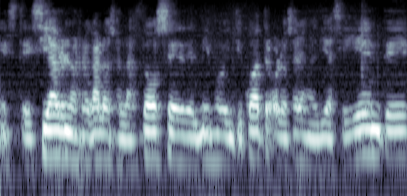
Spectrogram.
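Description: The speaker's pitch swings very widely. The pace is moderate. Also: man. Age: 40s. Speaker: podcast co-host. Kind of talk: casual chat.

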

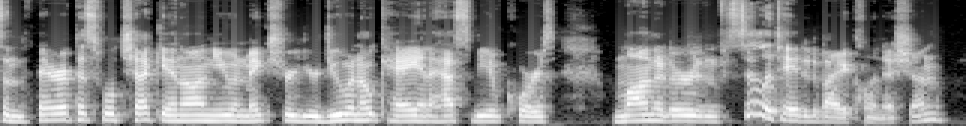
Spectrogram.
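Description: Loud and energetic, a man with a high pitch and a bright, sharp tone talks at a very fast pace in a very clean recording with a silent background. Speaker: clinical social worker. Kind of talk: podcast interview. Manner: loud, energetic.

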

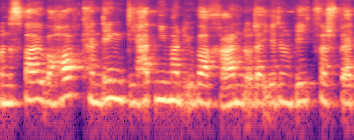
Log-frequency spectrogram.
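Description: A somewhat breathy, medium-pitched woman's voice at a moderate pace. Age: 20s. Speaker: student teacher. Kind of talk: interview. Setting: video call.

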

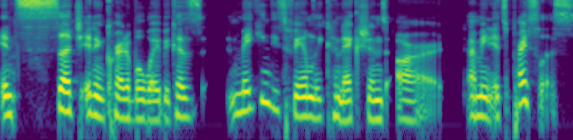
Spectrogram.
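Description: A woman with an American accent speaks at a fairly low pitch with a dark, mellow tone. The sound is dry and close, with no echo. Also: ordinary pitch variation, moderate pace. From US South. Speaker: podcast co-host. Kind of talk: casual chat.

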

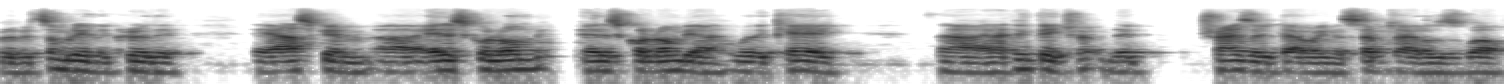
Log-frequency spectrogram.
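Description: Very fast delivery in a flat, monotone intonation. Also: man. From Matamoros, northern Mexico. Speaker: photographer. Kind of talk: casual film discussion.

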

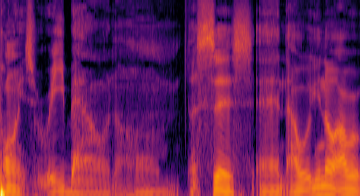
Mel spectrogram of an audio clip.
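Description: A man with a New York accent has a very deep, low pitch and a dark, mellow tone. His pitch varies in an ordinary way on a very clean recording with a silent background. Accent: New York English, Haitian family. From Queens, New York. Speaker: sports writer and filmmaker. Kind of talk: casual interview.

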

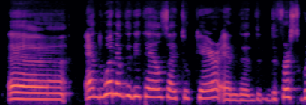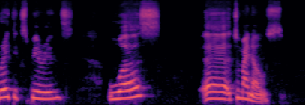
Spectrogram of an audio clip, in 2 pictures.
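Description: A woman speaks very slowly with a non-native accent, her pitch high and her intonation lively. Her tone is dark and mellow, and the recording is very clean with a silent background. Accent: non-native English speaker. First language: Portuguese. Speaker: podcast host. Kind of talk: casual monologue. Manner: halting, many fillers and repetitions.

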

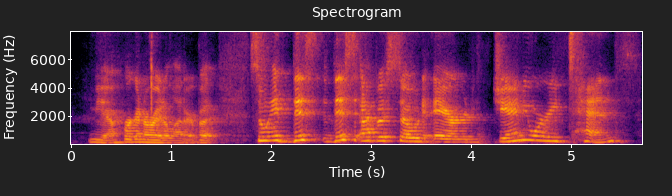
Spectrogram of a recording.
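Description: A bright, sharp New Jersey accent with very wide pitch swings, in a room with audible echo. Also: woman. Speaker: podcast host, IT professional. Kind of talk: casual chat.

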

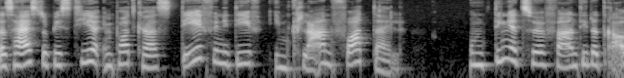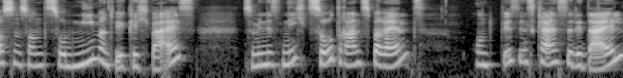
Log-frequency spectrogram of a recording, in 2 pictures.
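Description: A woman with an Austrian accent and a high pitch speaks at a fairly slow pace, with ordinary pitch variation. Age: 20s. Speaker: podcast host, self-development coach. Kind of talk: personal monologue.

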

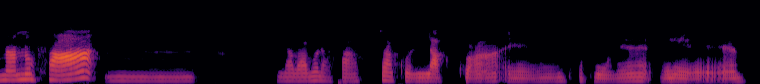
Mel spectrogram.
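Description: With ordinary pitch variation, a woman speaks very slowly. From Romagna, Italy (Forlì). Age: 30s. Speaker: online shop owner. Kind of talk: interview.

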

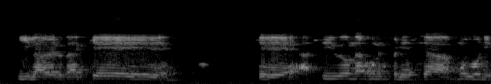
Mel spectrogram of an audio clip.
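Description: A man at medium pitch, speaking at a very slow pace. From Venezuela. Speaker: meditation and Reiki practitioner. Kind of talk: casual chat. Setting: Instagram live video.

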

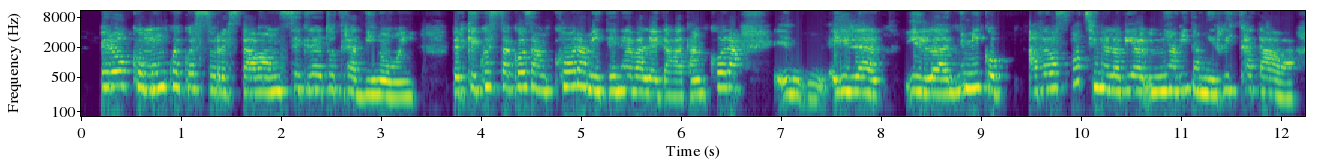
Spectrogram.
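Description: The loudness stays very even. Pitch varies in an ordinary way. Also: woman, high pitch for a woman, fairly slow pace. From Canada. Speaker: singer. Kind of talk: testimony. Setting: online video livestream. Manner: halting.

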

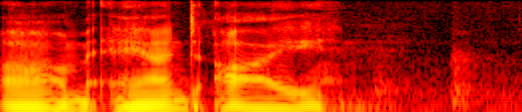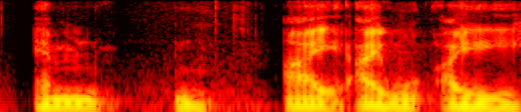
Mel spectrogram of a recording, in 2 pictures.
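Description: A man with a fairly low pitch speaks in an American accent with a dark, mellow tone. His intonation is fairly even, and the recording is very clean with a silent background. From US Midwest, Cincinnati, Ohio. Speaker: podcast co-host. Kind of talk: casual conversation. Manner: halting, many fillers.

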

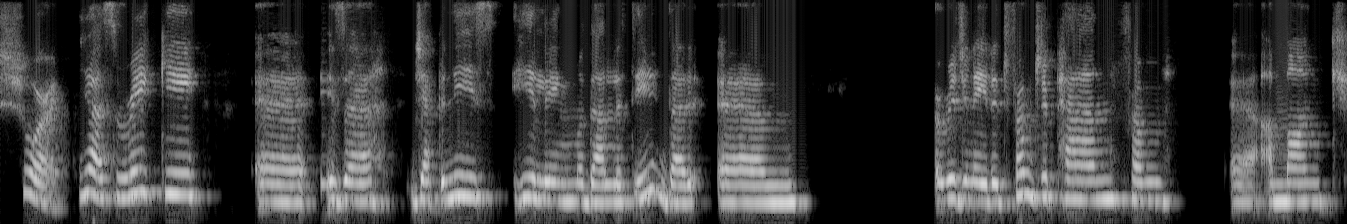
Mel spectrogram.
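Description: Very slowly and a bit breathily, a woman speaks at a medium pitch in a dark, mellow tone with fairly even intonation. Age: 30s. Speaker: yoga and meditation teacher, Reiki practitioner. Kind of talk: interview conversation.

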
